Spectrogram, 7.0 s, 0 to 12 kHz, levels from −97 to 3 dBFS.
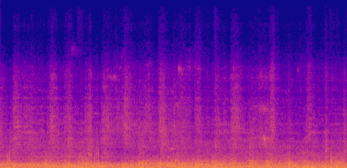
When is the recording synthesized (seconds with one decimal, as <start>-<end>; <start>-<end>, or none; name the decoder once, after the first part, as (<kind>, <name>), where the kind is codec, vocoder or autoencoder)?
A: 3.7-4.2 (codec, SNAC); 4.8-5.5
